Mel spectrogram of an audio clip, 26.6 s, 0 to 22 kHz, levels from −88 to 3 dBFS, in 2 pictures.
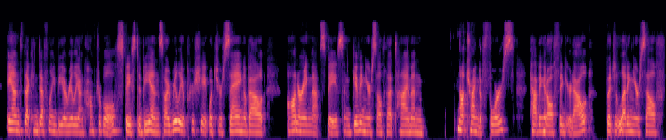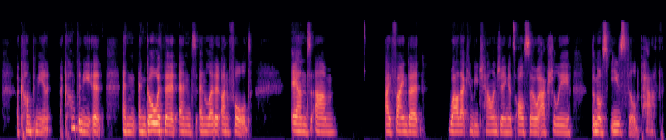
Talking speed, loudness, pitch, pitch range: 165 wpm, -26 LUFS, 180 Hz, 170-190 Hz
